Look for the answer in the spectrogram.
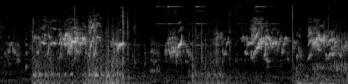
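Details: Morning aviary of chirping budgies: overlapping harsh chatter and squawks in several bursts, with a faint steady whistle-like tone and some low rustling underneath.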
